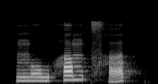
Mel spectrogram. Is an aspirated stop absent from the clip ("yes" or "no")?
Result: no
